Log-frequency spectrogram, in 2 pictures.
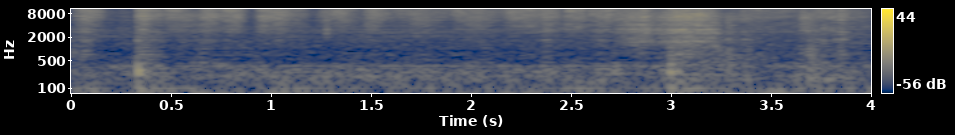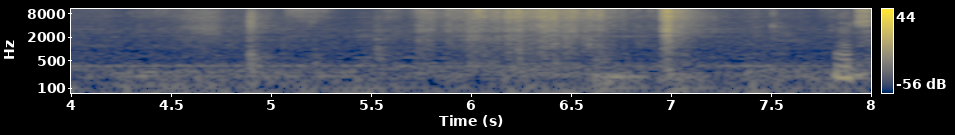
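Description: Faint rubbing and rustling of hands smoothing sugar paste over a hard plastic mould, with a few light clicks as the mould is handled.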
